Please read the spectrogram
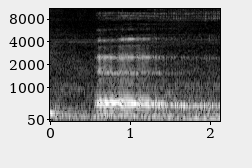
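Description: A man's drawn-out hesitation sound, a held 'eh', starting about half a second in and lasting about a second and a half, its pitch sinking slightly.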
